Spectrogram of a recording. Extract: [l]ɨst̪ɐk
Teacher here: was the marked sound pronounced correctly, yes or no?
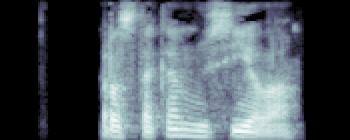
no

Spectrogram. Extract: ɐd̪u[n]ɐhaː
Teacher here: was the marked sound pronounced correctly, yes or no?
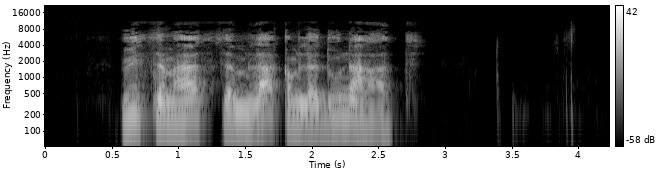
yes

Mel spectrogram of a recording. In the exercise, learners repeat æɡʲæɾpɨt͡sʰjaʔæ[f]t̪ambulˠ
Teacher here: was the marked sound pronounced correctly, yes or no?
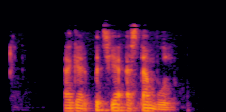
no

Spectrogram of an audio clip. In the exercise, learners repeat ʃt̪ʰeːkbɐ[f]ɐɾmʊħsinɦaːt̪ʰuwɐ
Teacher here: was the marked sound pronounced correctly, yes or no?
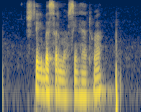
no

